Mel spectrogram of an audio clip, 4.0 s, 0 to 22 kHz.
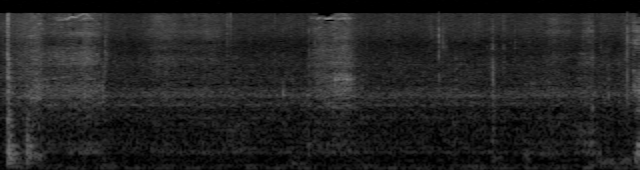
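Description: Faint handling sounds of a screwdriver tightening a small clamp screw in a 3D printer's plastic X carriage, with a few soft clicks.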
